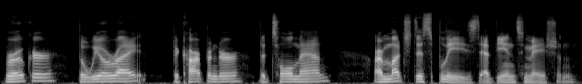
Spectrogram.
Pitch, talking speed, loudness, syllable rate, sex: 120 Hz, 155 wpm, -21 LUFS, 5.3 syllables/s, male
